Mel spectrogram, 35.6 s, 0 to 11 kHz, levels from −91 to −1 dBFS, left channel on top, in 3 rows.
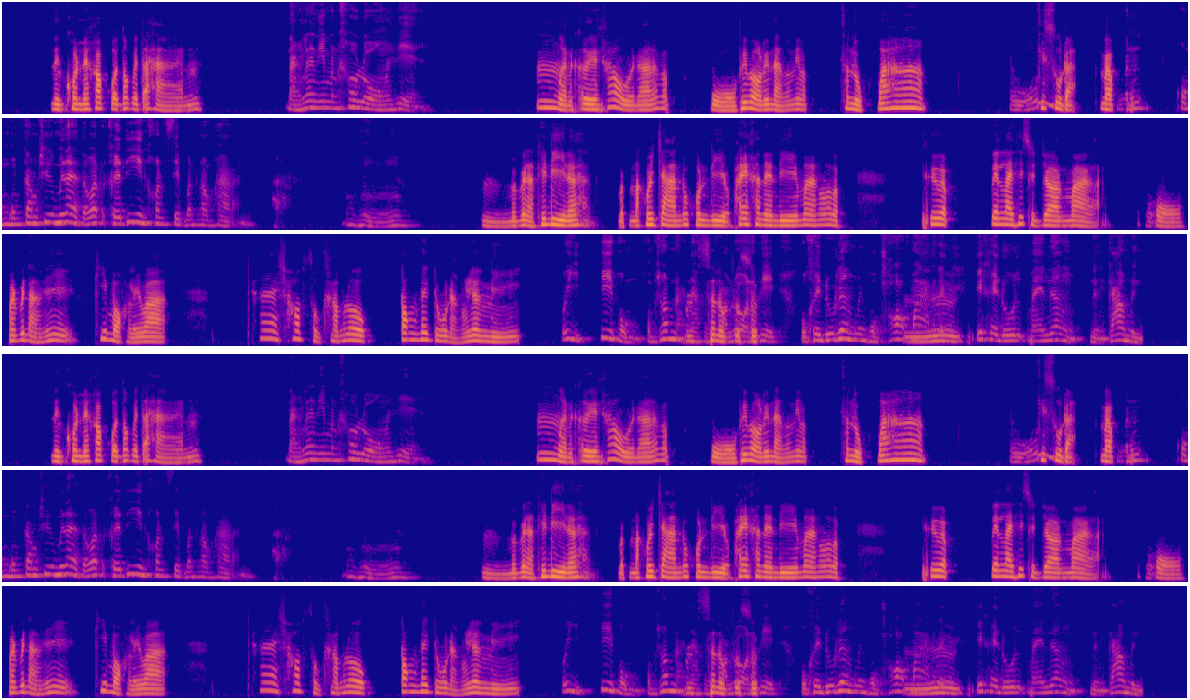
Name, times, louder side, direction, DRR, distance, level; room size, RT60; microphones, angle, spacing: voice 1, 0.5-2.0 5.3-6.7 7.1-8.1 8.4-9.2 10.4-10.7 11.0-11.1 16.7-17.8 18.1-20.2 21.1-21.3 21.8-22.8 23.4-25.4 26.3-27.4 27.7-28.9 30.6-31.0 32.7-33.3, left 2 dB, 15° left, 0.3 m, -33 dB
voice 2, 2.8-4.3 10.1-10.6 11.2-11.5 11.7-14.4 15.3-16.0 23.3-23.5 29.3-35.1, left 2 dB, 55° left, 2.2 m, -47 dB
head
